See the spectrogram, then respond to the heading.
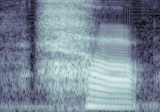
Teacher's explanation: কণ্ঠনালীতে চাপ সৃষ্টি হবে, ফ্যাঁস আওয়াজ,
